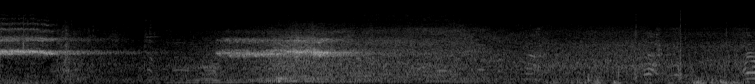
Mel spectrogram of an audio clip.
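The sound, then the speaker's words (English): Tires skid and squeal sharply twice over a revving car engine as a car runs over and hits Roddy Piper, the second screech longer and louder, with excited voices and crowd noise underneath. “He's running over him! He's gonna hit him!”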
